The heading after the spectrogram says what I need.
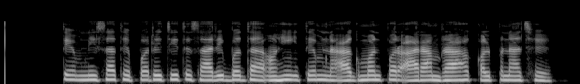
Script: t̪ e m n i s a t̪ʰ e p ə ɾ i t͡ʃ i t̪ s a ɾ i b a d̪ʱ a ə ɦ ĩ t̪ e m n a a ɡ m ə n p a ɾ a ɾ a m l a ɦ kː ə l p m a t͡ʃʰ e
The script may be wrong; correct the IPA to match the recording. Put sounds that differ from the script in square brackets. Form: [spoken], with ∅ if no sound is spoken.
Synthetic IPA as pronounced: t̪ e m n i s a t̪ʰ e p ə ɾ i t͡ʃ i t̪ s a ɾ i b [ə] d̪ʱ a ə ɦ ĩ t̪ e m n a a ɡ m ə n p [ə] ɾ a ɾ a m [ɾ] a ɦ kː ə l p [n] a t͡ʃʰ e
